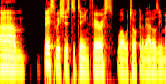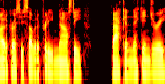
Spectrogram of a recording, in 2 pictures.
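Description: A man speaks fairly quickly with an Australian accent. The recording is very clean, the background silent. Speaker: motocross podcast host. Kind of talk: casual chat.

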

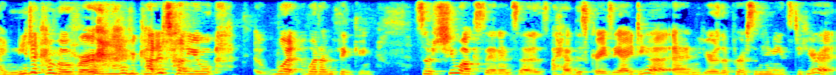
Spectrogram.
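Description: Speaking with an American accent, a woman has a fairly high pitch and very wide pitch swings. Her pace is moderate. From Asheville, North Carolina. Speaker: podcast co-host, photographer. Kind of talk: casual chat.

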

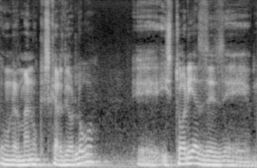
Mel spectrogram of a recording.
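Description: The speech moves at a moderate pace, and audible room echo surrounds it. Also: man. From Mexico, Monterrey. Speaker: film director and producer. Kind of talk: interview. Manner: halting, repeats words.

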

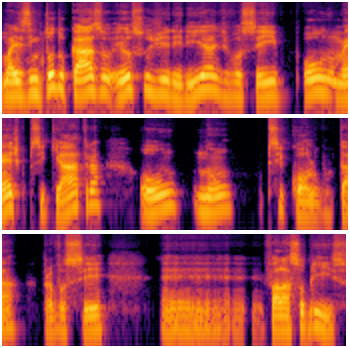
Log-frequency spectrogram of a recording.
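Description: In a very clean, dry and close recording with no echo and a silent background, a man talks very slowly at a fairly high pitch with ordinary variation. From Brazil. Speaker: psychology youtuber and podcaster. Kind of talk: live stream chat with viewers. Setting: live stream. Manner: casual, hesitant with fillers.

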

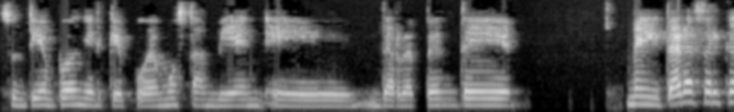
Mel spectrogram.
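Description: A woman with a medium-pitched, somewhat breathy voice is speaking. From Peru. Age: 20s. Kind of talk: casual chat about faith. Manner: halting, many fillers.

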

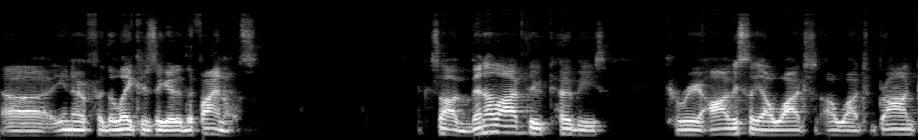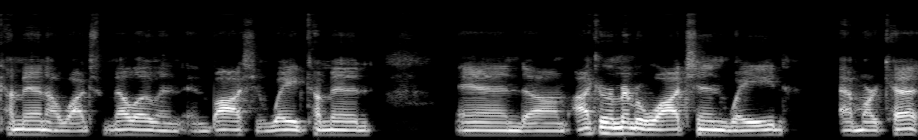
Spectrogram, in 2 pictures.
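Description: A man speaks at a moderate pace in a fairly low voice with fairly even intonation, on a very clean recording with a silent background. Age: 20s. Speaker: sports podcast host. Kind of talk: solo sports commentary podcast. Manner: halting, many fillers and repeats.

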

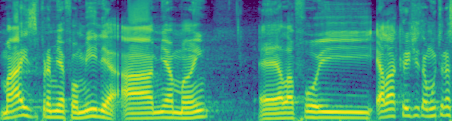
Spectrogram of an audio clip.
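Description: Noticeable background noise runs behind a man speaking at a moderate pace. His pitch is fairly high, with ordinary variation. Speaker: podcast host. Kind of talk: casual chat. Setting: stage with audience.

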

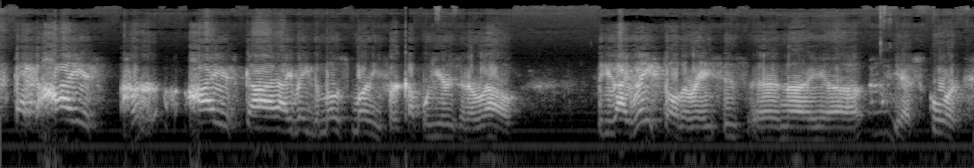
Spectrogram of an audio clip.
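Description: Over noticeable background noise, a man with an American accent speaks with very wide pitch swings. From US East Coast. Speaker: former pro motocross racer. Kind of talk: interview.

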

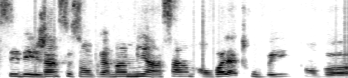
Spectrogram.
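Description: Her medium-pitched voice stays monotone, with flat intonation throughout as the woman speaks. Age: 40s. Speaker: TikTok content creator. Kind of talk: casual interview chat.

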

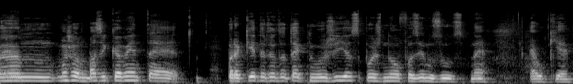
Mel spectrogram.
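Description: Here a man speaks with a European Portuguese accent at a fairly quick pace. His tone is dark and mellow. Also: fairly high pitch for a man, fairly even intonation. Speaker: podcast host. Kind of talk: casual chat. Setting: call.

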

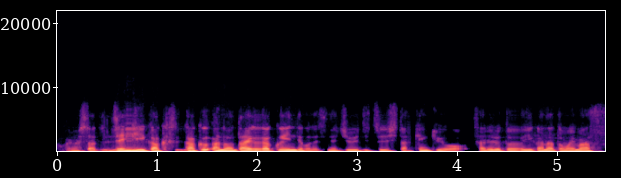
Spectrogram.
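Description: A man's dark, mellow voice at medium pitch, fairly quick, with hardly any pauses and ordinary pitch variation. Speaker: radio host. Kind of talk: live event reporting. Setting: conference venue, live. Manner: halting, many fillers.

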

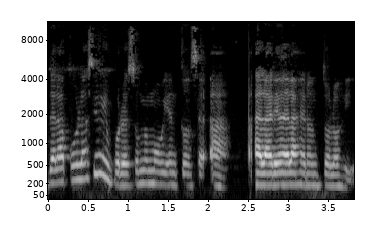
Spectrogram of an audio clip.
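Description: At a fairly quick pace, a woman speaks with ordinary pitch variation in an unremarkable speaking voice, the sound dry and close with no echo. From Puerto Rico, Vega Baja. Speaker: athletic therapist and public health professional. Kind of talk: interview.

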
